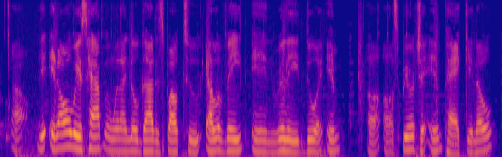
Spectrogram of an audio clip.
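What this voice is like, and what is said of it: Hoarse, strained voice. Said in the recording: “Oh, my gosh, my throat. ... I'm attacked with my voice. ... bear with my hoarseness,”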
